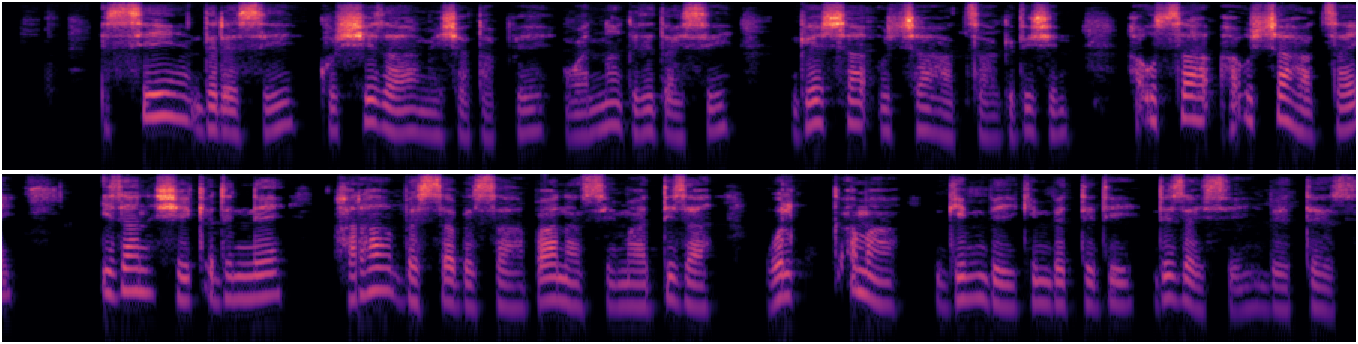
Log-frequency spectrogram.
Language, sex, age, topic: Gamo, male, 18-24, government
